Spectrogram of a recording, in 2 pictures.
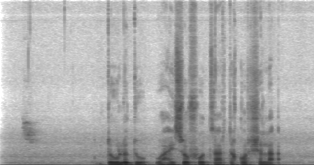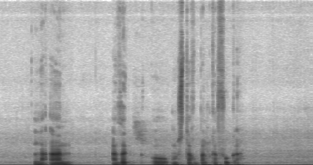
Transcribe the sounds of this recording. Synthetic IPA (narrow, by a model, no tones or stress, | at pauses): d̪̥ɔwlɐd̪ʊwʔɑħɑjsɔːfɔd̪saːrt̪ʰɛqɔrʃɐ | lɐ̰ʔaːn | ʔɐðɐɡʔɔːmʊst̪ʰɐqbɐlkʰɐfɔɡɐ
